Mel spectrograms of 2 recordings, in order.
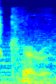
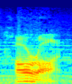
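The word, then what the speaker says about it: Charon: Karen I'd wager I I'm sure that's how you pronounce it but the entire time I was being like raised and I was a McNeill kiddo I always thought that was pronounced house car on or char on not Aaron house Karen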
